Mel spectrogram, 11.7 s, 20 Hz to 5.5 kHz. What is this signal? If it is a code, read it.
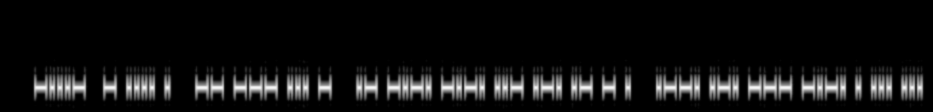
Morse code, heard as a keyed tone, about 25 wpm, 600 Hz. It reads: <BT> THE MOST ACCURATE PROCESS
